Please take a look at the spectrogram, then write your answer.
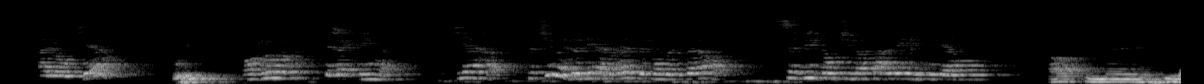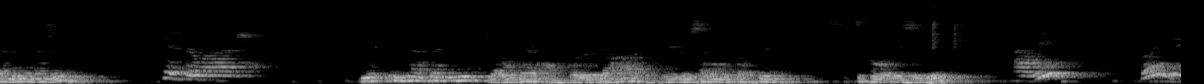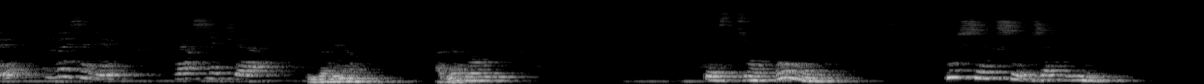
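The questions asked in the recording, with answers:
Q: Que cherche Jacqueline?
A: Un docteur (l'adresse d'un médecin)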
